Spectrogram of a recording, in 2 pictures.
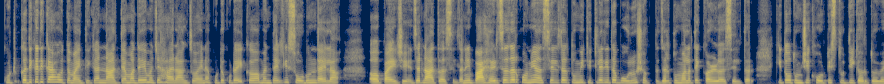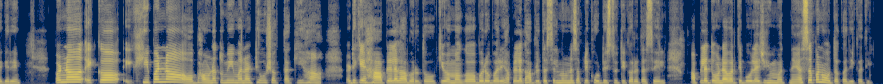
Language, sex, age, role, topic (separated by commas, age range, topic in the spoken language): Marathi, female, 40-44, guest, कौतुकाच्या शब्दांनी घरातला माहोल कसा बदलतो?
